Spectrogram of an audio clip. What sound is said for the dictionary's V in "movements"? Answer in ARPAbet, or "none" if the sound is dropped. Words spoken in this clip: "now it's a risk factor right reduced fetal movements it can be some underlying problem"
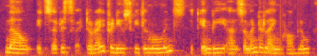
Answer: none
